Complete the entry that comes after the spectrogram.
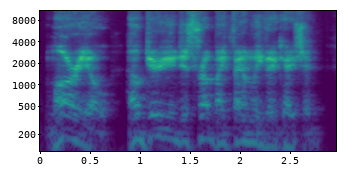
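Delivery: villain's outraged roar at Mario; Scott Burns. Acted. Voice actor redoing an audition line, as an indignant Bowser impersonation. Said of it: "did my best Scott Burns impersonation".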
